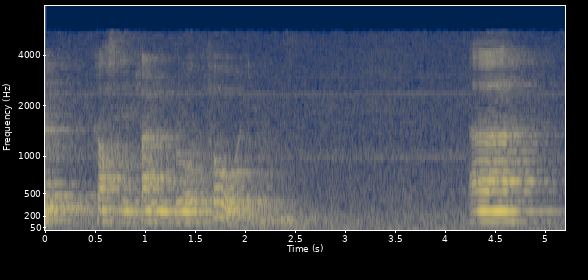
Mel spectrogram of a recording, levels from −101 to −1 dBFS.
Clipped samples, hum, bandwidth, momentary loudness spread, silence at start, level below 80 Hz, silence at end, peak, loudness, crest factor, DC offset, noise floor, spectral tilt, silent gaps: under 0.1%; none; 5.8 kHz; 20 LU; 0 s; -56 dBFS; 0 s; -10 dBFS; -28 LUFS; 20 dB; under 0.1%; -51 dBFS; -11 dB/octave; none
